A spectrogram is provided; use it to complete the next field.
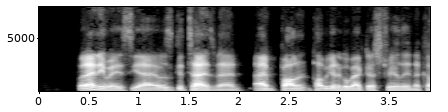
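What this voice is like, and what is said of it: Usual voice. Nothing is said of it.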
